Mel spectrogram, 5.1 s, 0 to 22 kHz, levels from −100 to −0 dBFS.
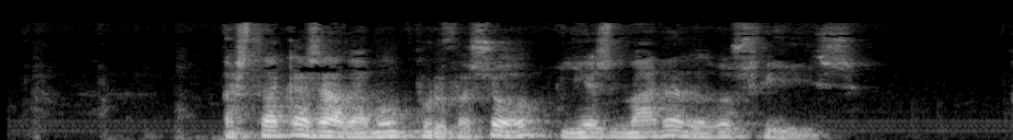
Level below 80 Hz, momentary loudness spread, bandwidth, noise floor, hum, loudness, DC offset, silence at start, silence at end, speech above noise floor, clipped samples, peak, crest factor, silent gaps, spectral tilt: -50 dBFS; 14 LU; 11.5 kHz; -73 dBFS; none; -25 LUFS; under 0.1%; 1.1 s; 0.85 s; 49 dB; under 0.1%; -8 dBFS; 18 dB; none; -7.5 dB/octave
